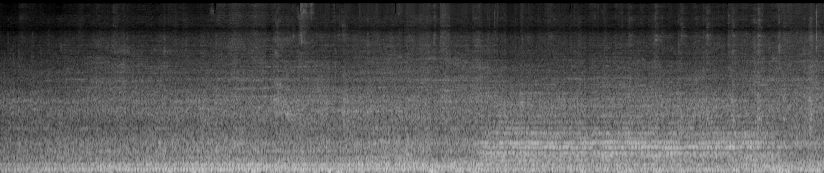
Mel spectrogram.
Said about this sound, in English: This is a full grain train, so wherever they came from, they are full.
